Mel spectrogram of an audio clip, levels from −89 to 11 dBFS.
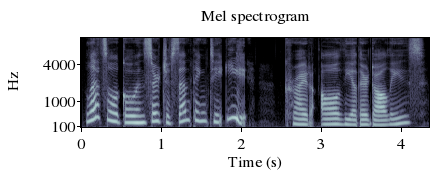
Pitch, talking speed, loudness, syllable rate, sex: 245 Hz, 195 wpm, -17 LUFS, 5.1 syllables/s, female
